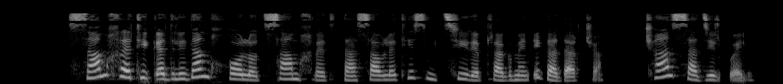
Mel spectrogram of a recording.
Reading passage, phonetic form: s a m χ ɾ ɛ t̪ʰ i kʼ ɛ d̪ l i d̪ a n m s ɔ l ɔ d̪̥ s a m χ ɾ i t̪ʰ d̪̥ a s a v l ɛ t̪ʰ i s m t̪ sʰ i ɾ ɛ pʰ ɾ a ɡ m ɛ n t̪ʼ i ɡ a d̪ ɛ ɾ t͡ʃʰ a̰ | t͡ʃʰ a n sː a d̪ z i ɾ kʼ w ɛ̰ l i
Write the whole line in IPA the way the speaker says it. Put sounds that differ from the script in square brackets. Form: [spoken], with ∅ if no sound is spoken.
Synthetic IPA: s a m χ ɾ ɛ t̪ʰ i kʼ ɛ d̪ l i d̪ a n m [χ] ɔ l ɔ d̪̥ s a m χ ɾ [ɛ] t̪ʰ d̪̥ a s a v l ɛ t̪ʰ i s m t̪ sʰ i ɾ ɛ pʰ ɾ a ɡ m ɛ n t̪ʼ i ɡ a d̪ [a] ɾ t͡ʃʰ a̰ | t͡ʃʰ a n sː a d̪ z i ɾ kʼ w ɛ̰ l i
